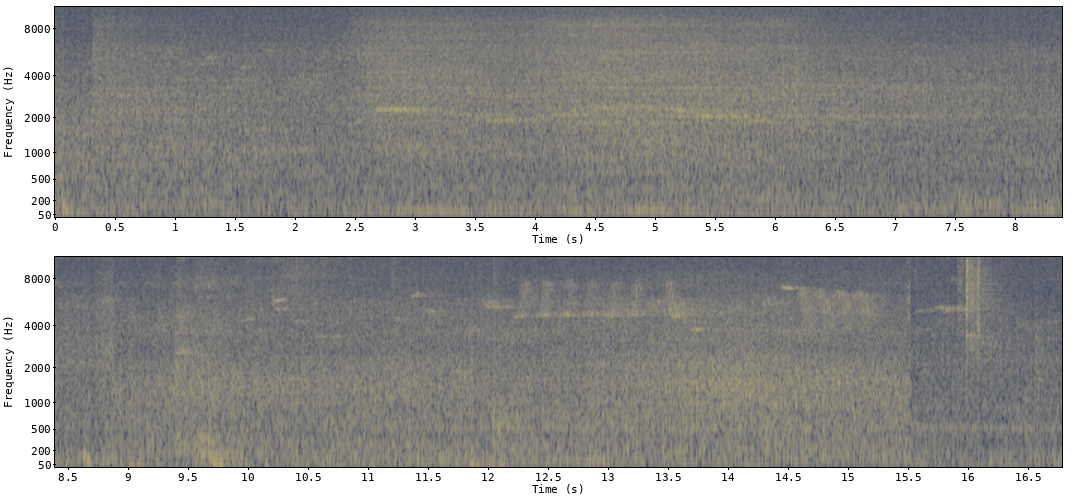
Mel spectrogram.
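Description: Steady rumble of road traffic, with a few brief knocks partway through.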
